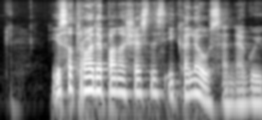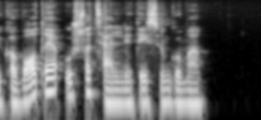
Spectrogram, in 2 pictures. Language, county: Lithuanian, Vilnius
